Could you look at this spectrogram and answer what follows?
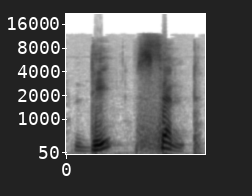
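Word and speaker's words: descent: টিয়ার সেপটার তারপর আসেন ডি সেন্ট ডি এস ই এনটি ডি সেন্ট সির উচ্চারণ হলো না এভাবে আপনি প্রতিটা শব্দকে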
